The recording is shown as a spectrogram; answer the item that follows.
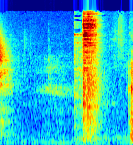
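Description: A brief metallic clatter, about half a second long and a second in, as a thin steel craft cutting die is handled and put aside.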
